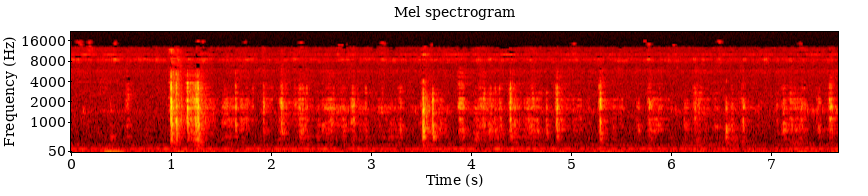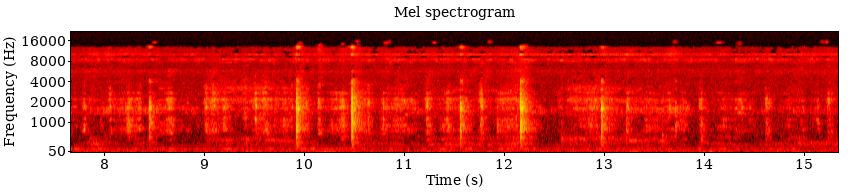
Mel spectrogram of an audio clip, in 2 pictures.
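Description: Faint scattered clicks and light handling noises of a small titanium linkage rod being threaded by hand into its fitting at an RC servo arm, over a low steady hum.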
